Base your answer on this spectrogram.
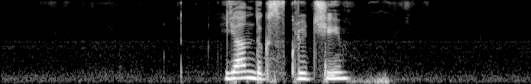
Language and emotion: Russian, neutral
